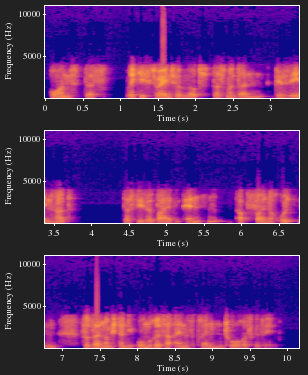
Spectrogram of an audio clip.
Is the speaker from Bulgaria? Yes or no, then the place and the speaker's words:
no; East Germany, Germany; Also ich komme ursprünglich aus dem Osten.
